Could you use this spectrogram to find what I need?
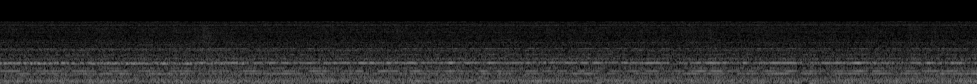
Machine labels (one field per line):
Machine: fan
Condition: abnormal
